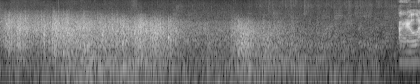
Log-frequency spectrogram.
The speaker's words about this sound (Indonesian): ini hujan kagak bersahabat gini lagi.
